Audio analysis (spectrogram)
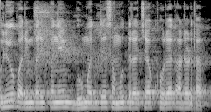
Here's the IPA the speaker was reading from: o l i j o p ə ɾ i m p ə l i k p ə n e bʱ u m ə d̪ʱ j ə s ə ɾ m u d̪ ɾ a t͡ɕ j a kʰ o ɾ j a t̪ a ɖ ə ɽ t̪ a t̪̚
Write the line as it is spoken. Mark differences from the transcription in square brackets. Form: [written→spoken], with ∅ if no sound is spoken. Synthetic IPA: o l i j o p ə ɾ i m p ə [l→ɾ] i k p ə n e bʱ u m ə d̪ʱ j ə s ə [ɾ→∅] m u d̪ ɾ a t͡ɕ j a kʰ o ɾ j a t̪ a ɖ ə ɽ t̪ a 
